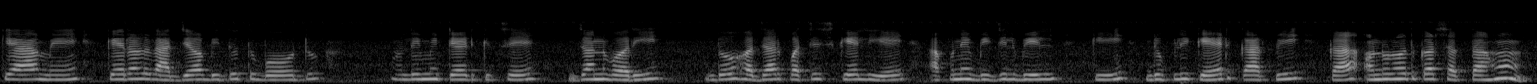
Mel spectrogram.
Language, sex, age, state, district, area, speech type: Hindi, female, 45-60, Madhya Pradesh, Chhindwara, rural, read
